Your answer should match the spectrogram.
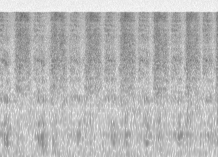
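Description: Chef's knife rocking quickly through stacked carrot slices on a wooden cutting board, making soft, rapid, even strokes as the blade slices the carrot and scrapes the wood.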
